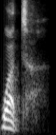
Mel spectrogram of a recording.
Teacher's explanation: The R sound at the end of words is often omitted. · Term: R dropping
